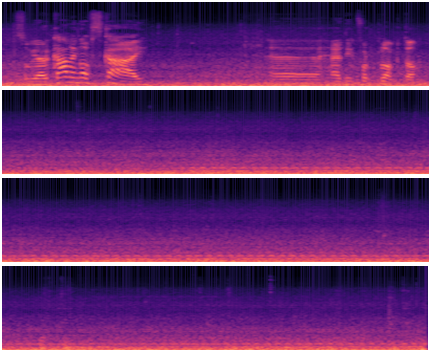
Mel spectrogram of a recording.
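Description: Tyres roll and hum on the road surface.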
